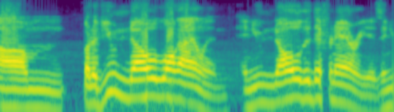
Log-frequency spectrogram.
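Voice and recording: A man at medium pitch and a fairly slow pace, with a dry, close sound and no echo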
